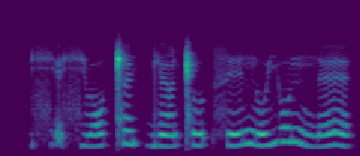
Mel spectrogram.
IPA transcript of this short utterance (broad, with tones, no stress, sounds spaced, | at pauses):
sʲ ɛ̰˧˥˧ sʲ w ɔ˩˥ ǁ ɛ̃˥ tʲ dʲ ã˨˩˦ ǁ ʊ˩˥ ʔ s e˩˥ n o˩˥ j o˥ nː ɛ˩˧˩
